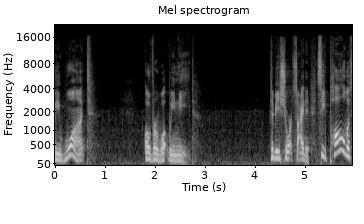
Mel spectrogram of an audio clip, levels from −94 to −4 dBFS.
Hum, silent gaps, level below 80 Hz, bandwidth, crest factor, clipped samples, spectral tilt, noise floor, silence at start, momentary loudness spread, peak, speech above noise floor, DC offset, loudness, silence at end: none; none; -62 dBFS; 16.5 kHz; 18 dB; under 0.1%; -5 dB/octave; -63 dBFS; 0 s; 11 LU; -10 dBFS; 35 dB; under 0.1%; -28 LUFS; 0 s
